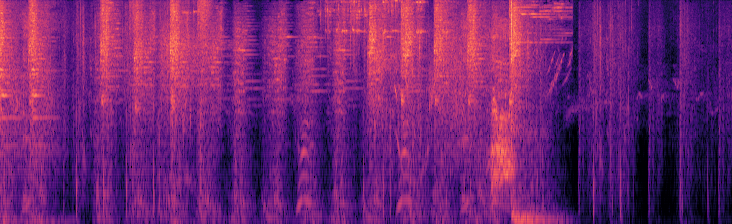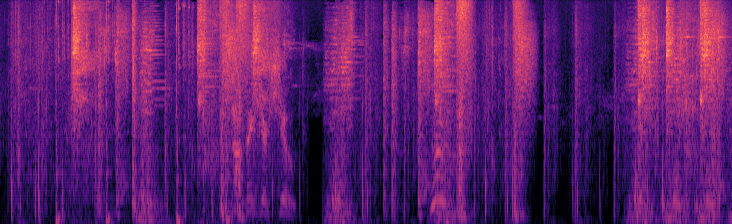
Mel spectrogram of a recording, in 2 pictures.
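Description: A blade swings and slashes.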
